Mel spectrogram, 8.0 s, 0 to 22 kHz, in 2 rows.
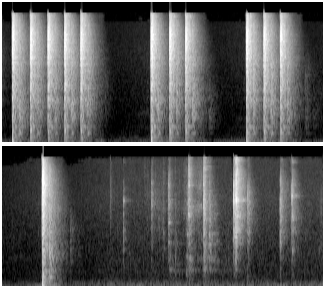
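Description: Umarex Smith & Wesson M&P 40 CO2 blowback BB pistol firing: a rapid string of about six sharp cracks, then two strings of four, then a single shot about four and a half seconds in. Fainter scattered clicks follow in the last few seconds.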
